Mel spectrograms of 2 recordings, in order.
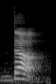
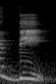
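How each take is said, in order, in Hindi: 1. इस शब्द का अंत छोटे 'uh' स्वर से होता है। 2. इस शब्द का अंत लंबे 'ee' स्वर से होता है। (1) "कॉन्सोनेंट से जब कोई वर्ड शुरू होता है तो हम हमेशा इसे प्रोनाउंस करते हैं" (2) "वॉवेल से होता शुरू तो उसे हम पढ़ते"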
